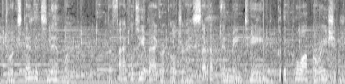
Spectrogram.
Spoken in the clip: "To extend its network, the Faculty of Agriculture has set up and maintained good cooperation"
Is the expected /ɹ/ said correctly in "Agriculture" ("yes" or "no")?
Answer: yes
